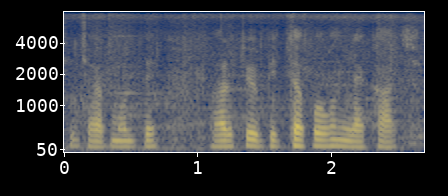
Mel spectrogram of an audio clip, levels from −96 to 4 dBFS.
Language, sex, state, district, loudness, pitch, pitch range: Bengali, male, Tripura, West Tripura, -22 LUFS, 125 Hz, 120-135 Hz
